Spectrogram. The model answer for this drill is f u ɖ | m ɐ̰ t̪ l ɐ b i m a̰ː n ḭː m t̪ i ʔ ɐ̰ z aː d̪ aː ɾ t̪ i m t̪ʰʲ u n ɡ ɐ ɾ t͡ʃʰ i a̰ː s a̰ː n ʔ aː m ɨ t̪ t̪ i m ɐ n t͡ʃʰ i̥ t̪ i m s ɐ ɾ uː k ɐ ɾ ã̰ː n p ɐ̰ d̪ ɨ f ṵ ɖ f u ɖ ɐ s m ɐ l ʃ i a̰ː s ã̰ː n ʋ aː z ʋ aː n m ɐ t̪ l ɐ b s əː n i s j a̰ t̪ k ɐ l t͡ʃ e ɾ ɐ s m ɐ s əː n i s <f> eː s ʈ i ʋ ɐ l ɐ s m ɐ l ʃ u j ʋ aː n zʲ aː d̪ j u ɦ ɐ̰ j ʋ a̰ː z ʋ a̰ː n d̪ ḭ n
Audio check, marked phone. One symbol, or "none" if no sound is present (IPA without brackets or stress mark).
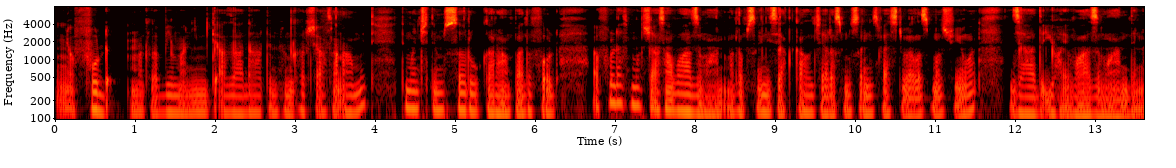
f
